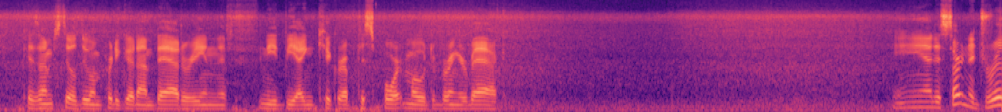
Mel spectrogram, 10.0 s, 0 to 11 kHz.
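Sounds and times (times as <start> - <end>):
soft outdoor hiss: 0.0 - 10.0.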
